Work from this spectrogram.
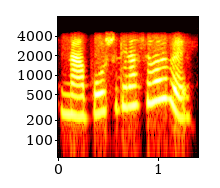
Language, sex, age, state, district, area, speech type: Bengali, female, 18-30, West Bengal, Cooch Behar, urban, conversation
